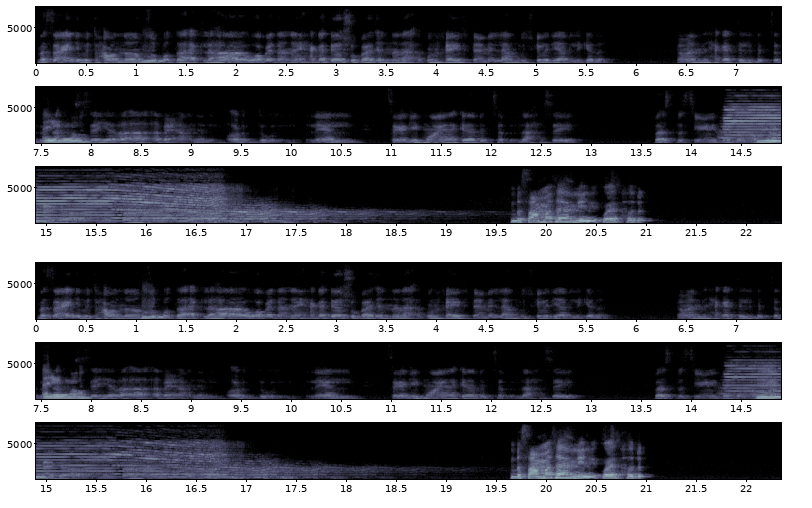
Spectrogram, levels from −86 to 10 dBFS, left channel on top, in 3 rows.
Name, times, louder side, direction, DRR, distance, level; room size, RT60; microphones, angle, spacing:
voice 1, 0.0-5.7 6.4-9.9 10.2-10.7 11.0-12.9 13.6-16.9, left 2 dB, 20° left, 0.6 m, -43 dB
voice 2, 7.5-8.0 14.6-15.0 19.6-21.0, right 1 dB, 30° right, 0.4 m, -29 dB
sound 1, 14.3-18.7, left 5 dB, 90° left, 0.6 m, -38 dB
2.5 x 2.2 x 2.4 m
head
